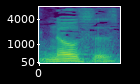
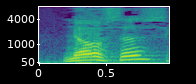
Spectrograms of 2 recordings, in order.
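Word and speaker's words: gnosis (γνῶσις): The noun, gnosis, and I know you call it gnosis, but no well-respecting Greek would ever say gnosis. G-N long O-S-I-S is gnosis, comes from gnosko.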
